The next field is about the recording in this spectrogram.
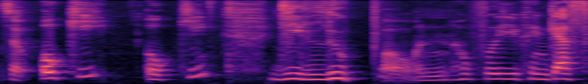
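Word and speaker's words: occhi di lupo: hard k sound so if you ever see a ch in italian if it's an italian word it is pronounced with a k sound so oki oki di lupo and hopefully you can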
